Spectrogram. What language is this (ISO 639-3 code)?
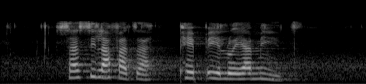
sot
